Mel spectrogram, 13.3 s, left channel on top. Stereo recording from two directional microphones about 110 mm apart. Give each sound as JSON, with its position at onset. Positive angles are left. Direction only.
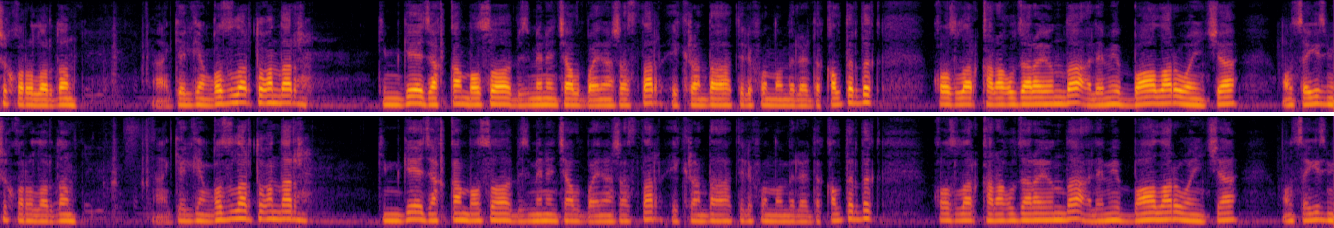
{"t": 0.0, "sound": "speech", "side_deg": 35}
